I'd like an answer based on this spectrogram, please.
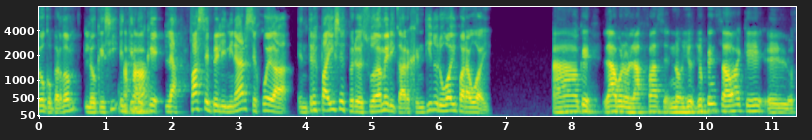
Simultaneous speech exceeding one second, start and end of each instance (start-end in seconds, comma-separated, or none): none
